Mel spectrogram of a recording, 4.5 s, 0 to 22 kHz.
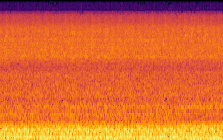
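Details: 2020 Shelby GT500 Mustang V8 with a just-installed Whipple 3.8 supercharger, idling as it warms toward operating temperature: deep, steady rumble with an even beat and no whine, rattle or misfire. Normal, healthy idle.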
